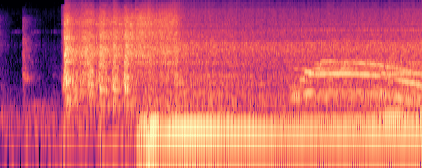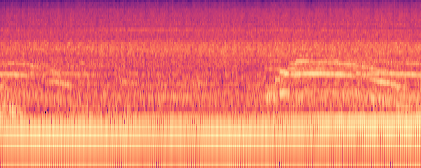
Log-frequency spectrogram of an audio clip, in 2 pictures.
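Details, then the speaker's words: Vehicle with a no-crank, no-start, no-click problem; after replacing the negative battery ground connector with an anti-theft battery disconnect switch, a short crank catches at once and settles to a steady, even idle; fixed. "It's working. So we just replace it and upgraded to a better one."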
